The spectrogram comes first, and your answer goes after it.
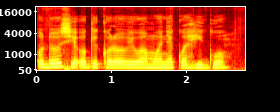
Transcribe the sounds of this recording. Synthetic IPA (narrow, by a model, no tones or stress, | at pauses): odoːsjeʔoɡekoɾɔwewamwaɲɛkwaɦiɡwɔ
